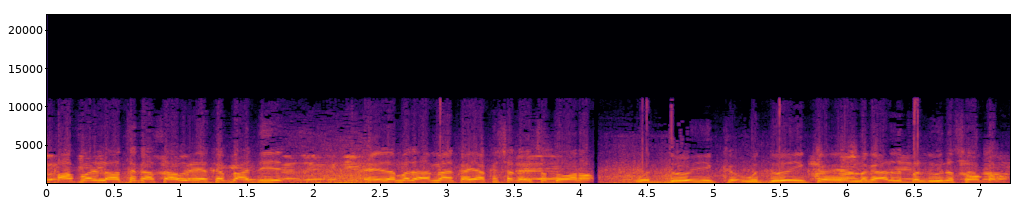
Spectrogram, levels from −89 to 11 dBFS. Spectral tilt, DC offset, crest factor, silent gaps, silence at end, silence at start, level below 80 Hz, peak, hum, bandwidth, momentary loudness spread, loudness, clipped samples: -6 dB/octave; under 0.1%; 10 dB; none; 0 s; 0 s; -36 dBFS; -4 dBFS; none; 11.5 kHz; 4 LU; -15 LUFS; under 0.1%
